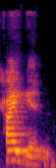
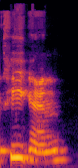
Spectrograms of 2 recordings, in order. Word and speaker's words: Teigen: like chrissy teigen her last name really isn't teagan it's tigen but people just say tegan and she just went with it because i didn't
